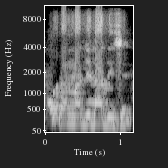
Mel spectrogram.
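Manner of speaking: ordinary talk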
